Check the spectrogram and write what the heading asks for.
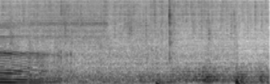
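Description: Steady rain hisses throughout over a low, rumbling undertone like distant-sounding thunder, with a fading tonal hum in the first second and a couple of sharper splashes later on.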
